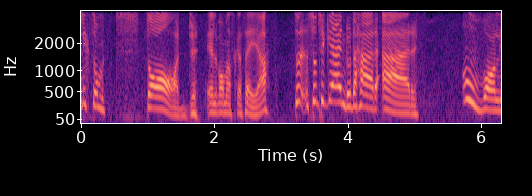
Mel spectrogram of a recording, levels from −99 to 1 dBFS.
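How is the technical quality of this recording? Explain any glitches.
The recording has two brief glitches in the pauses, heard through a narrowband call path with nothing above 4 kHz.

Comfort noise in place of the background occurs at 2.92 to 3.2 s, after "vad man ska säga", and at 5.16 to 5.72 s, after "ändå det här är". The room noise turns flat and featureless, dropping by about 4 dB and about 2 dB. The likely cause is discontinuous transmission, with the receiver filling the pauses with synthetic noise.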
